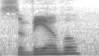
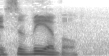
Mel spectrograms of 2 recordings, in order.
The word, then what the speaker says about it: Sevierville: When we got married, we went to right outside of Pigeon Forge in a place called Sevierville. – Okay, never heard of it, but I feel you. – You have to say it like that. You have to say Sevierville. – Sevierville? – Yeah, because you can't say Sevierville.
